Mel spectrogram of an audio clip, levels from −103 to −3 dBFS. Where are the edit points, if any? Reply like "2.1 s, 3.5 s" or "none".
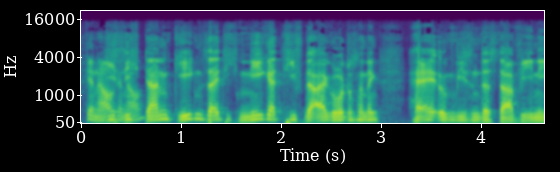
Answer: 2.2 s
